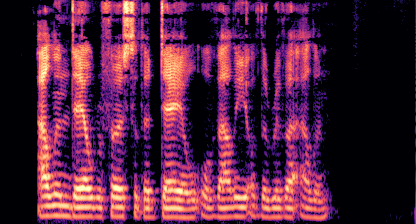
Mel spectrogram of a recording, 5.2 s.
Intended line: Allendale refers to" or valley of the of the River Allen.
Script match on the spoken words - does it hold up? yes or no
no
